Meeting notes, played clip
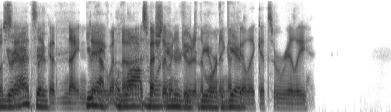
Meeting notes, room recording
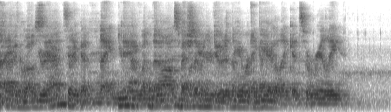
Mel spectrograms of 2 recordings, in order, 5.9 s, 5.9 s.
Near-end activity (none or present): none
